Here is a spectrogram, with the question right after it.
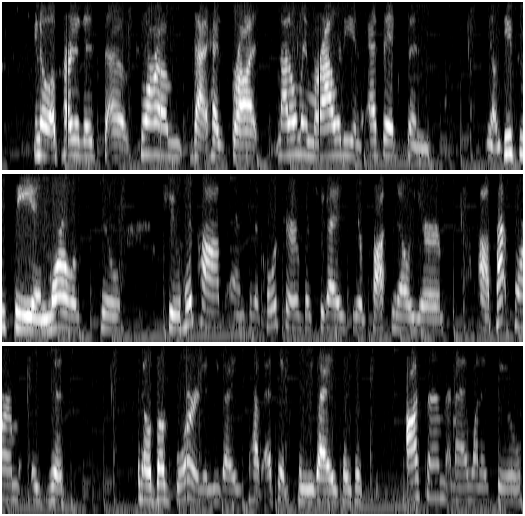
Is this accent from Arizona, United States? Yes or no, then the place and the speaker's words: yes; Phoenix, Arizona, United States; also born or lived in Southern California; I grew up in Phoenix, Arizona, and in Southern California, so I just fell in love with West Coast and East Coast hip hop.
